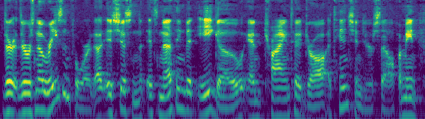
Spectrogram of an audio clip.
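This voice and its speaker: A man's voice: mid-range voice, animated, moderate pace, a little mellow. A middle-aged man, congested from a cold, giving a blunt, rambling opinion monologue on his fishing channel. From United States. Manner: rambling, blunt, restarts often. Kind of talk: casual opinion monologue to camera.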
